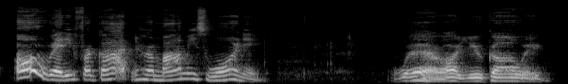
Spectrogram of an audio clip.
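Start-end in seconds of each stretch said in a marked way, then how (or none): 3.9-5.4 deep, growling wolf voice. Reading a story aloud, the wolf asks the girl something: growling. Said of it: "growled the wolf".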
